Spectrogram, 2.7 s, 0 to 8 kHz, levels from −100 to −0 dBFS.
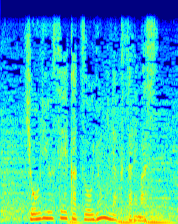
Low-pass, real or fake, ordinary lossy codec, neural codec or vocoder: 7.2 kHz; real; none; none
